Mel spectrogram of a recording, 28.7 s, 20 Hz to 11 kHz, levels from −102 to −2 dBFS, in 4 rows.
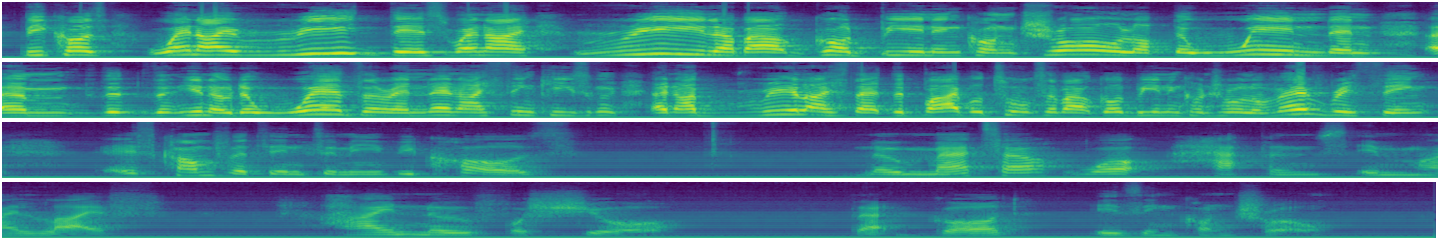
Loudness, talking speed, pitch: -16 LUFS, 135 wpm, 185 Hz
